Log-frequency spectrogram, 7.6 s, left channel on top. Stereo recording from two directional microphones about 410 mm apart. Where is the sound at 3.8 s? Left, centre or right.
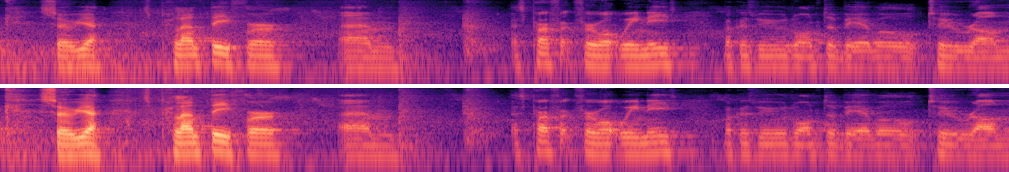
Centre.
